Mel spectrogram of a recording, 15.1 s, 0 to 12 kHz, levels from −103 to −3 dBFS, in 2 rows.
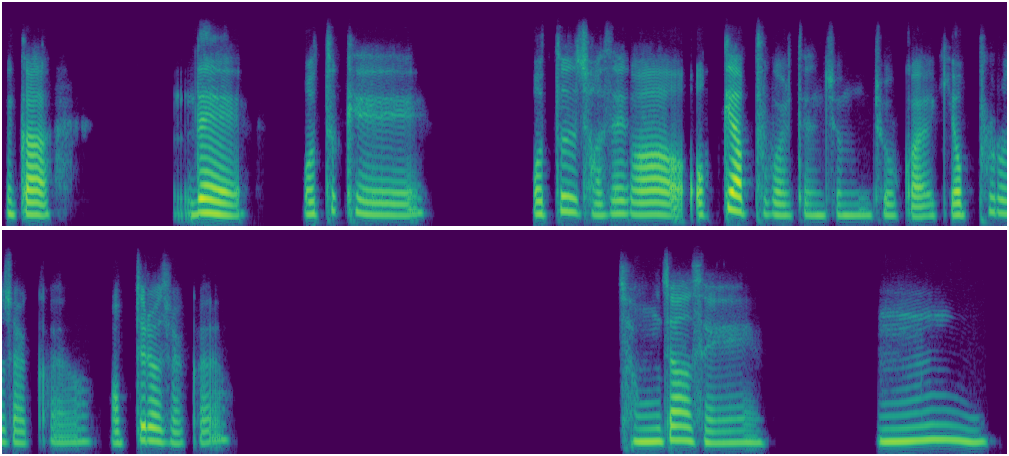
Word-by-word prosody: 그니까 180 Hz, -3 st, +4 dB, 1.1 s
네. 185 Hz, -5 st, +8 dB, 0.4 s
어떻게 185 Hz, -2 st, -3 dB, 0.8 s
어떤 220 Hz, +4 st, 0 dB
자세가 180 Hz, -2 st, +1 dB
어깨 180 Hz, +9 st, +4 dB
아프고 200 Hz, -5 st, +6 dB
할 170 Hz, -, -4 dB
때는 170 Hz, 0 st, -8 dB
좀 170 Hz, 0 st, -8 dB
좋을까요? 160 Hz, -3 st, -4 dB
이렇게 170 Hz, +1 st, -2 dB
옆으로 190 Hz, +4 st, -3 dB
잘까요 175 Hz, -, -9 dB
엎드려 190 Hz, +4 st, 0 dB
잘까요? 175 Hz, +5 st, -9 dB, 2.9 s
정자세. 190 Hz, -3 st, -1 dB, 0.9 s
음. 200 Hz, 0 st, -1 dB
185 Hz, 175 characters per minute, -26 LUFS, 170-200 Hz, 2.9 s, 네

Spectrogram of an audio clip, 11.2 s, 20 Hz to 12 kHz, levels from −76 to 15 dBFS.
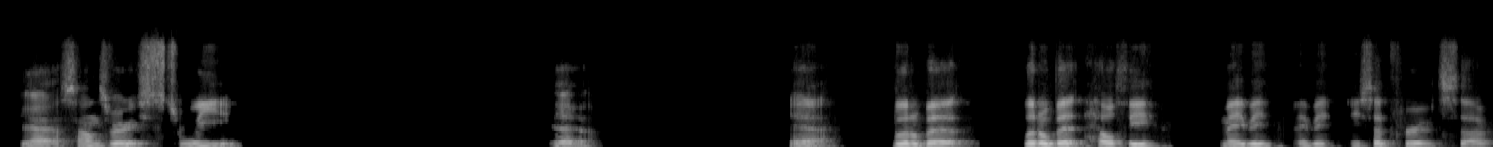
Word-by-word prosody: Yeah, -, -, -3 dB
it -, -, -12 dB
sounds 110 Hz, +2 st, -4 dB
very 125 Hz, 0 st, +2 dB
sweet. 100 Hz, 0 st, -3 dB, 2.3 s
Yeah. -, -, -4 dB, 1.4 s
Yeah. -, -, -4 dB, 0.4 s
Little 120 Hz, 0 st, +5 dB
bit 110 Hz, -2 st, +2 dB, 0.4 s
little 125 Hz, +2 st, +7 dB
bit 125 Hz, -1 st, +5 dB
healthy, 110 Hz, +1 st, +2 dB, 0.4 s
maybe 120 Hz, +2 st, +1 dB, 0.2 s
maybe. 115 Hz, +2 st, -5 dB
You 210 Hz, -, -13 dB
said 120 Hz, -, -2 dB
fruits, 100 Hz, 0 st, -3 dB
so, 95 Hz, 0 st, -6 dB
115 Hz, 95 wpm, -21 LUFS, 105-120 Hz, 2.3 s, little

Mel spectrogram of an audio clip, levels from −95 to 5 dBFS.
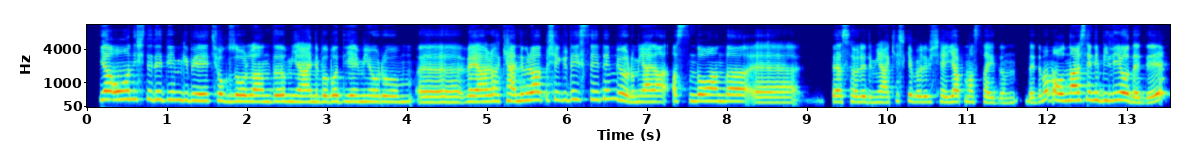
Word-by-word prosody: Ya, 335 Hz, +1 st, +5 dB
o -, -, +6 dB
an, 340 Hz, 0 st, +2 dB
işte, 340 Hz, -1 st, -7 dB
dediğim 315 Hz, -1 st, -3 dB
gibi 275 Hz, -2 st, +1 dB
çok 275 Hz, -4 st, +1 dB
zorlandım. 245 Hz, 0 st, +1 dB
Yani, 235 Hz, 0 st, -1 dB
"baba" 245 Hz, +1 st, +1 dB
diyemiyorum, 240 Hz, -1 st, -2 dB, 0.2 s
ııı, 215 Hz, 0 st, -1 dB
veya 240 Hz, 0 st, +3 dB
ra 260 Hz, +1 st, 0 dB
kendimi 275 Hz, +2 st, +1 dB
rahat 315 Hz, +1 st, +4 dB
bir 305 Hz, -, -10 dB
şekilde 310 Hz, 0 st, -7 dB
hissedemiyorum. 320 Hz, -7 st, -3 dB
Yani, 230 Hz, 0 st, 0 dB
aslında 260 Hz, +1 st, -2 dB
o -, -, +4 dB
anda, 255 Hz, -1 st, +1 dB
eee, 210 Hz, 0 st, -4 dB, 0.4 s
eee, 230 Hz, 0 st, +1 dB
söyledim, 225 Hz, -2 st, -4 dB
ya, 210 Hz, -1 st, -2 dB
"keşke 260 Hz, +2 st, -5 dB
böyle 225 Hz, 0 st, -2 dB
bir 225 Hz, -, -11 dB
şey 225 Hz, -1 st, -5 dB
yapmasaydın" 225 Hz, -3 st, -4 dB
dedim 195 Hz, +7 st, -5 dB
ama 330 Hz, -4 st, +3 dB
"onlar 295 Hz, +2 st, +6 dB
seni 305 Hz, -1 st, -1 dB
biliyor" 290 Hz, 0 st, +3 dB
dedi. 205 Hz, +5 st, +1 dB
245 Hz, 170 wpm, -23 LUFS, 225-285 Hz, 0.4 s, o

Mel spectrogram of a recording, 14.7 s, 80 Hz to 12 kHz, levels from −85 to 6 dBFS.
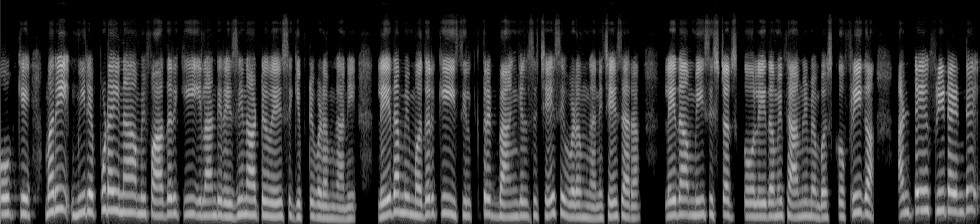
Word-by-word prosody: Okay. 235 Hz, 0 st, +1 dB, 0.3 s
మరి 275 Hz, +4 st, +5 dB, 0.3 s
మీరెప్పుడైనా 265 Hz, +2 st, +1 dB, 0.2 s
మీ 235 Hz, -, -2 dB
ఫాదర్‌కి 225 Hz, +2 st, 0 dB, 0.2 s
ఇలాంటి 210 Hz, +1 st, -1 dB
రెసీన్ 220 Hz, +4 st, -1 dB
ఆర్ట్ 220 Hz, 0 st, -1 dB
వేసి 200 Hz, +1 st, 0 dB
గిఫ్ట్ 195 Hz, +2 st, -6 dB
ఇవ్వడం 180 Hz, -2 st, -3 dB
గాని, 160 Hz, +1 st, -4 dB, 0.4 s
లేదా 235 Hz, +6 st, +6 dB
మీ 250 Hz, -, -1 dB
మదర్‌కి 230 Hz, +4 st, +1 dB, 0.2 s
సిల్క్ 205 Hz, -3 st, -8 dB
త్రెడ్ 230 Hz, -4 st, -1 dB
బ్యాంగిల్స్ 200 Hz, +2 st, -2 dB
చేసివ్వడం 205 Hz, -5 st, -2 dB
గాని, 170 Hz, +1 st, -5 dB
చేశారా? 195 Hz, -3 st, +1 dB, 0.5 s
లేదా 220 Hz, +2 st, +6 dB, 0.2 s
మీ 220 Hz, +1 st, +3 dB
సిస్టర్స్‌కో, 210 Hz, -3 st, 0 dB, 0.2 s
లేదా 195 Hz, +1 st, +2 dB
మీ 210 Hz, -, -2 dB
ఫ్యామిలీ 195 Hz, +1 st, 0 dB
మెంబర్స్‌కో 185 Hz, +1 st, -5 dB
ఫ్రీగా, 245 Hz, -2 st, +4 dB, 0.5 s
అంటే 260 Hz, +2 st, 0 dB, 0.2 s
ఫ్రీ 280 Hz, +1 st, +4 dB
ట్రై 275 Hz, -1 st, +6 dB
అంటే 285 Hz, +3 st, -4 dB
215 Hz, 135 wpm, -22 LUFS, 195-240 Hz, 0.5 s, లేదా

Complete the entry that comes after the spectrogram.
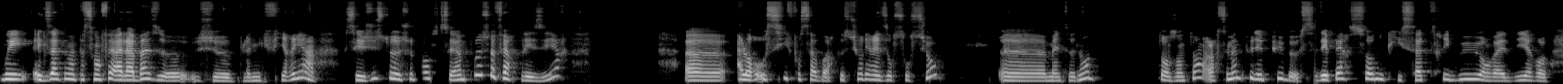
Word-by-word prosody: Oui, 240 Hz, 0 st, +6 dB
exactement, 245 Hz, +3 st, +4 dB
parce 225 Hz, +1 st, -1 dB
qu'en 230 Hz, -, +3 dB
fait 270 Hz, -, +2 dB
à 210 Hz, -, +8 dB
la 205 Hz, -1 st, +8 dB
base, 250 Hz, 0 st, +2 dB
heu, 175 Hz, -1 st, 0 dB
je 170 Hz, -2 st, -2 dB
planifie 170 Hz, +6 st, -5 dB
rien, 255 Hz, +5 st, +1 dB, 0.3 s
c'est 200 Hz, -2 st, +1 dB
juste, 270 Hz, +6 st, -4 dB
heu, 260 Hz, -3 st, +5 dB
je 235 Hz, +2 st, -4 dB
pense, 280 Hz, +5 st, -5 dB
c'est 210 Hz, -, -1 dB
un 220 Hz, +2 st, +2 dB
peu 440 Hz, -, 0 dB
se 405 Hz, -4 st, +1 dB
faire 275 Hz, -5 st, +2 dB
plaisir. 190 Hz, -, -2 dB, 1.3 s
Heu, 185 Hz, -1 st, +3 dB
alors 225 Hz, -3 st, +4 dB
aussi 235 Hz, +6 st, 0 dB
il -, -, -8 dB
faut 255 Hz, -3 st, -7 dB
savoir 200 Hz, -5 st, -2 dB
que 210 Hz, -, -6 dB
sur 245 Hz, +4 st, -5 dB
les 235 Hz, -, -1 dB
réseaux 205 Hz, -2 st, 0 dB
sociaux, 210 Hz, -, -5 dB, 0.6 s
heu, 175 Hz, -2 st, +1 dB
maintenant 180 Hz, +9 st, -2 dB
de 265 Hz, -, -11 dB, 0.6 s
temps 190 Hz, -4 st, -1 dB
en 180 Hz, -, -1 dB
temps 300 Hz, +10 st, -2 dB
alors 190 Hz, -9 st, -2 dB
c'est 245 Hz, -, 0 dB
même 295 Hz, +2 st, 0 dB
plus 295 Hz, 0 st, -1 dB
des 235 Hz, -, +2 dB
pubs, 235 Hz, -3 st, -2 dB
c'est 190 Hz, -, -6 dB
des 215 Hz, +1 st, +6 dB
personnes 260 Hz, 0 st, 0 dB
qui 210 Hz, -3 st, -10 dB
s'attribuent, 225 Hz, +4 st, 0 dB
on 185 Hz, -, 0 dB
va 170 Hz, -1 st, 0 dB
dire, 180 Hz, +2 st, -2 dB
heu, 160 Hz, -, -3 dB
215 Hz, 210 wpm, -23 LUFS, 185-250 Hz, 1.3 s, à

